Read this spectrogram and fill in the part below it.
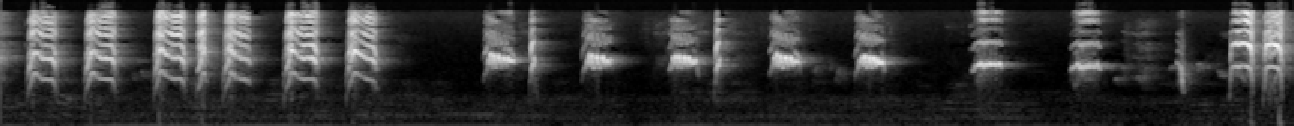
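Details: Long-tailed shrike in full song, used as a lure to prompt lazy shrikes to sing: a burst of rapid harsh stuttered notes, then a slower series of single sharp, buzzy notes about twice a second.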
